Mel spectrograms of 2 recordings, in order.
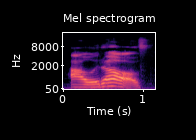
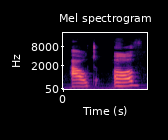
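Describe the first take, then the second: First: The T flaps into the vowel, sounding R-like. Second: The two words are said separately, T unlinked. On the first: The speaker calls it right. "eu junto T mais o O. E ele fica com som de R" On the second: The speaker calls it wrong. "ao invés de falar out of"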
